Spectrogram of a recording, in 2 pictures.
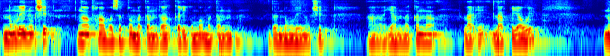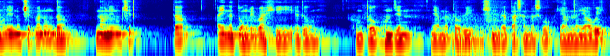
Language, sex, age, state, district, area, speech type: Manipuri, male, 30-45, Manipur, Thoubal, rural, spontaneous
